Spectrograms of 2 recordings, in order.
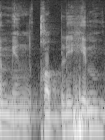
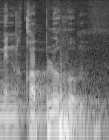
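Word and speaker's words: مِن قَبْلِهِم: walladzina tabah itu secara bahasa ada pertanyaan Kenapa dibacanya min qoblihim bukan Min qobluhum Kenapa dibacanya Min qoblihim kenapa bukan Min qobluhum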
